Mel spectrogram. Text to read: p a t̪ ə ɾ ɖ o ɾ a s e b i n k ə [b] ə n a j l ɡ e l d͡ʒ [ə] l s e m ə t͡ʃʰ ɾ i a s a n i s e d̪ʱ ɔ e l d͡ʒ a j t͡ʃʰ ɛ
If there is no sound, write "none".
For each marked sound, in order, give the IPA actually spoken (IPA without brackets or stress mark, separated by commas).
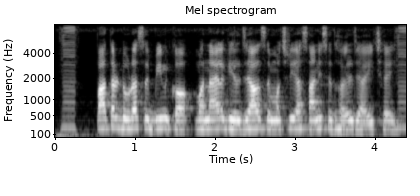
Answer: b, a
